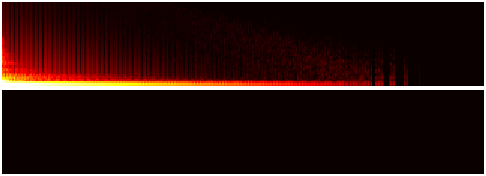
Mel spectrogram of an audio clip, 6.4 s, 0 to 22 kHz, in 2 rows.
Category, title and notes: Music > Solo percussion
Med-low Tom - Oneshot 47 12 inch Sonor Force 3007 Maple Rack
acoustic, beat, drum, drumkit, drums, flam, kit, loop, maple, Medium-Tom, med-tom, oneshot, perc, percussion, quality, real, realdrum, recording, roll, Tom, tomdrum, toms, wood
